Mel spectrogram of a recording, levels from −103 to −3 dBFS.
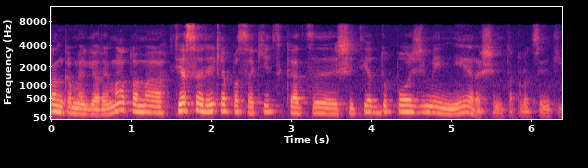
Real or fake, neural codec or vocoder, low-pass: real; none; 7.2 kHz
